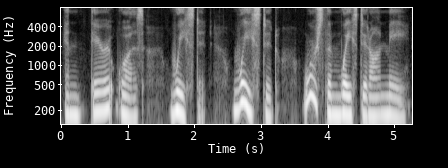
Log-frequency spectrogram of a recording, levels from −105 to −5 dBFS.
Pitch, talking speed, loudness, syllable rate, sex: 180 Hz, 115 wpm, -18 LUFS, 4.1 syllables/s, female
